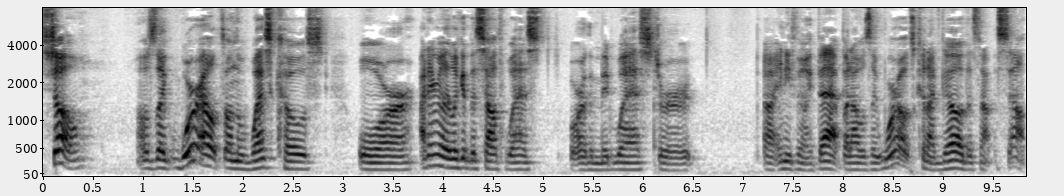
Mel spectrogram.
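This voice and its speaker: At a fairly quick pace, a man with a plain, everyday voice speaks at a fairly high pitch with ordinary pitch variation. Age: 20s. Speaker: podcast host and law student. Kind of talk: casual solo monologue. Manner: casual, filler-heavy.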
